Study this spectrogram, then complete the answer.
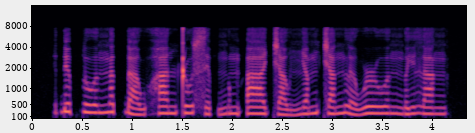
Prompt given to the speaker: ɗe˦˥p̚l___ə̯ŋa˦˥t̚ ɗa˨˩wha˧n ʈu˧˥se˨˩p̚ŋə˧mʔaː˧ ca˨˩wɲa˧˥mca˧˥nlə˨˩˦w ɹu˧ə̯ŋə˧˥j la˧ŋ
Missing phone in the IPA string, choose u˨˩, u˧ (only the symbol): u˧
